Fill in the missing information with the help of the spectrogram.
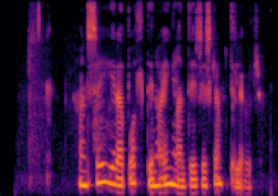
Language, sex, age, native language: Icelandic, female, 30-39, Icelandic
